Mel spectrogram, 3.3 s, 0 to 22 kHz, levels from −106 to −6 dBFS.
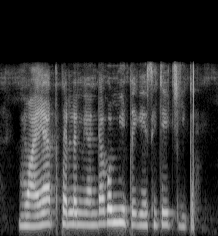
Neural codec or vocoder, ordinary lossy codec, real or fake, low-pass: codec, 44.1 kHz, 2.6 kbps, SNAC; none; fake; 7.2 kHz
